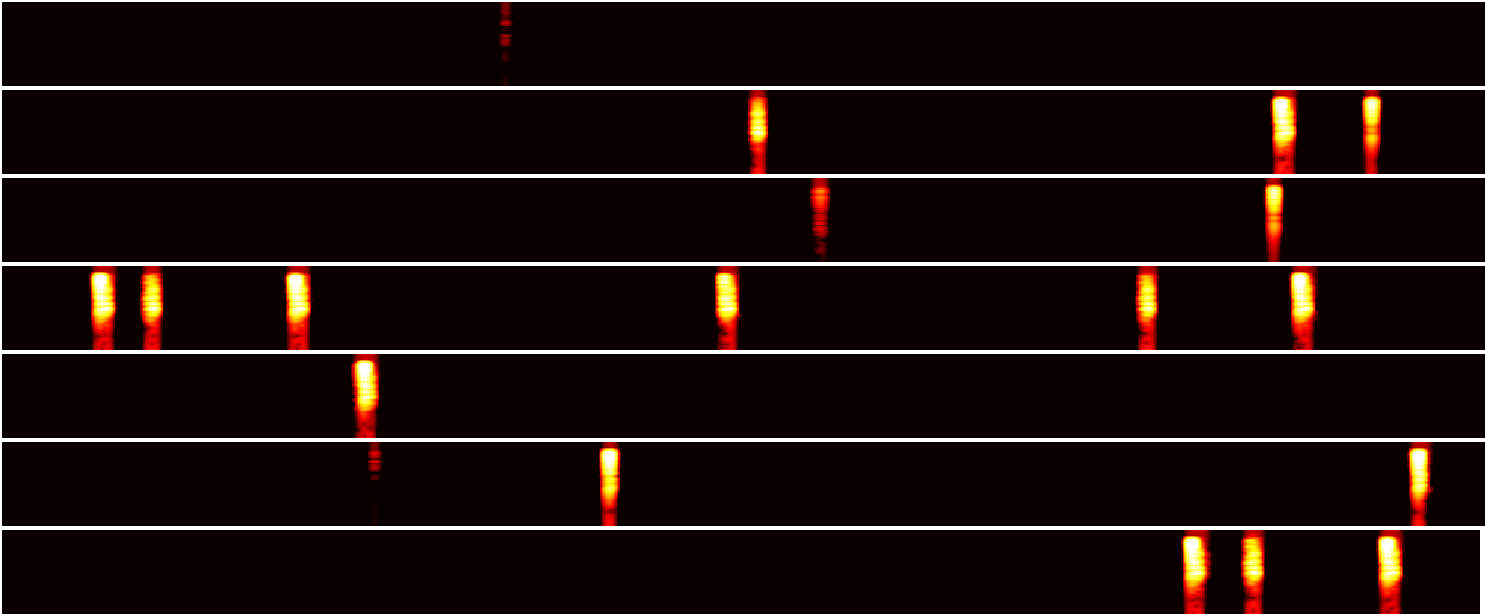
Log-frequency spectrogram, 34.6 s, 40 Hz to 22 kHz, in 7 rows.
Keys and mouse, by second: 0.7 click, 2.7 click, 4.3 click, 6.3 click, 8.2 click, 10.8 ctrl+s, 11.6 click, 12.9 click, 13.7 click, 14.3 click, 15.1 click, 15.6 click, 17.1 click, 17.6 click, 19.6 click, 21.9 click, 24.9 click, 25.7 click, 28.7 click, 30.4 click, 32.7 click, 33.3 click, 33.8 click.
